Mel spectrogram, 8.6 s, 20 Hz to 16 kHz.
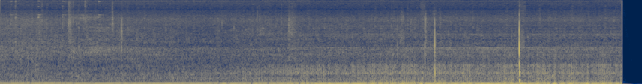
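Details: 2015 Chevrolet Camaro 2SS, 6.2L LS3 V8, manual: deep, slightly uneven loping idle rumble that is normal for this engine, not rough or a misfire; reportedly tuned by GM for a classic muscle-car feel.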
